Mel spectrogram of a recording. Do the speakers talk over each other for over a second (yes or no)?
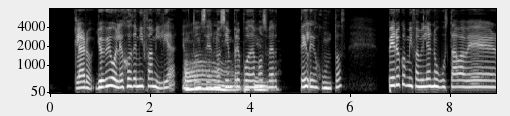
yes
